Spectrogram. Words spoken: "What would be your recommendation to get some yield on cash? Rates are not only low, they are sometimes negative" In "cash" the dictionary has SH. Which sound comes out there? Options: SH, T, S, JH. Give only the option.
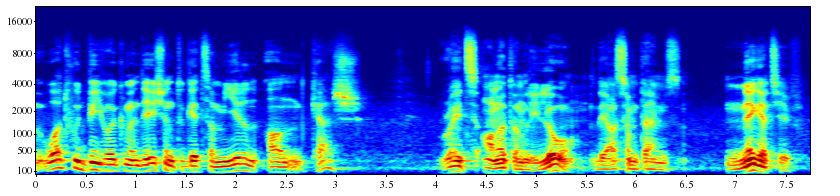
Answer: SH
